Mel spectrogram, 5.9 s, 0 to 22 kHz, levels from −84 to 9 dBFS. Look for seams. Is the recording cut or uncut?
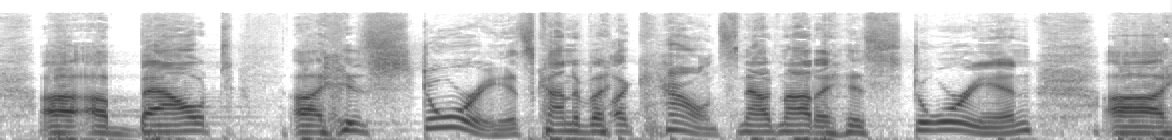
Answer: cut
